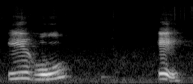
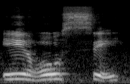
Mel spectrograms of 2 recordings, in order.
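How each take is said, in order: First: Éro-é with a clear break and no S, very slowly; correct, no liaison. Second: Érosé with the S linked in, drawn out slowly; mock wrong liaison. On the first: Teacher correcting Christina's liaison, slow and careful. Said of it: "No, it's". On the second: Teacher imitating Christina's wrong liaison, slow. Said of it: "You said". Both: Shown as a demonstration.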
